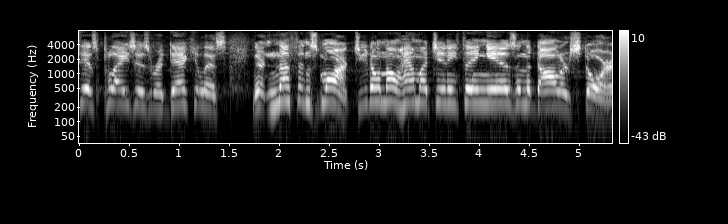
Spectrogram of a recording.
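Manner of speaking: loud, irate, angry rant, pitched high. Retelling a man behind them at the dollar store register: retelling an angry man's loud rant. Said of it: "he's talking loud, and he's getting angry".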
